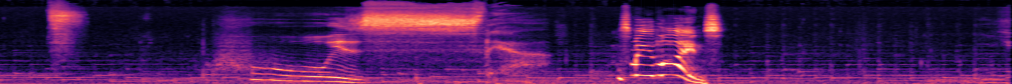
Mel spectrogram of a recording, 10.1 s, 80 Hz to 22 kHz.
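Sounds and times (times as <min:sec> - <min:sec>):
big dangerous snake hissing: 0:00.4 - 0:01.2, 0:02.1 - 0:02.8, 0:03.6 - 0:05.6
speech: 0:06.3 - 0:07.4.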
